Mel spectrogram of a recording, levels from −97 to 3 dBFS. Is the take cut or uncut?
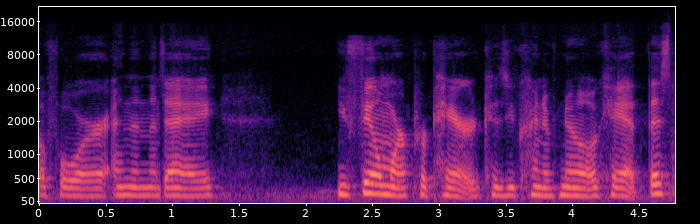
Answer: cut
